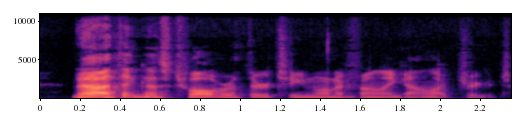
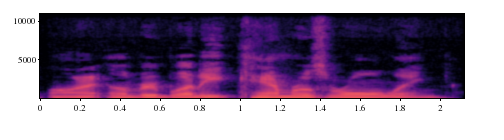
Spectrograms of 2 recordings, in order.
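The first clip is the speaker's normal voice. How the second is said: higher, put-on mob boss voice; Godfather voice; 4 semitones higher than usual. Director addressing his crew on set, in a Godfather impression. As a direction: call the film crew as the Godfather. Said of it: "I'm gonna start talking like that".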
